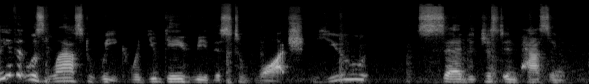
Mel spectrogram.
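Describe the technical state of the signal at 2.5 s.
At 2.5 s the speech turns faint and swallowed, sinking by about 19 dB for around a fifth of a second within 2.39 to 2.63 s. This is speech cut by the noise suppressor: it mistook that stretch of speech for background and turned it down with the noise.

Underneath, noise suppressor artifacts are present throughout. The background sinks between the words and rises under them, because the suppressor lowers each band it judges to be steady noise, frame by frame, by about 18 dB, against room noise sitting about 14 dB below the speech.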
